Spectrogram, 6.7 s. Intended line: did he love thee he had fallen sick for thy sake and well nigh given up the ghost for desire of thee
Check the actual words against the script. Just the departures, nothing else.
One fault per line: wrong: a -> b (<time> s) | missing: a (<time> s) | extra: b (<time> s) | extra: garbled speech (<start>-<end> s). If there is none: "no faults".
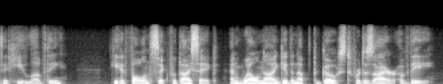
no faults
